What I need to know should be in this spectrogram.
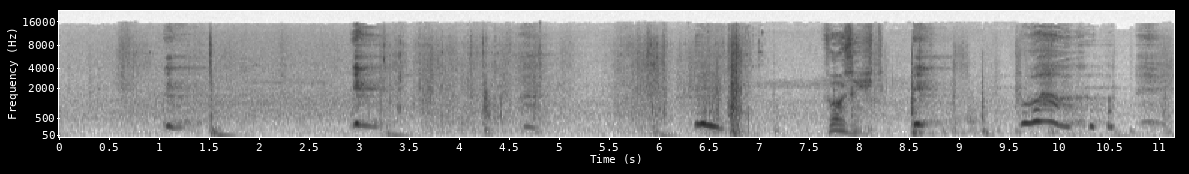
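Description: Hands and feet knock and scrape on metal as a person climbs through a hatch.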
